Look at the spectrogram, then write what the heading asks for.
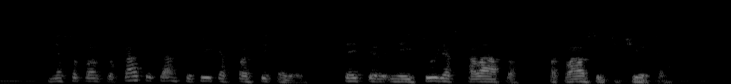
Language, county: Lithuanian, Panevėžys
